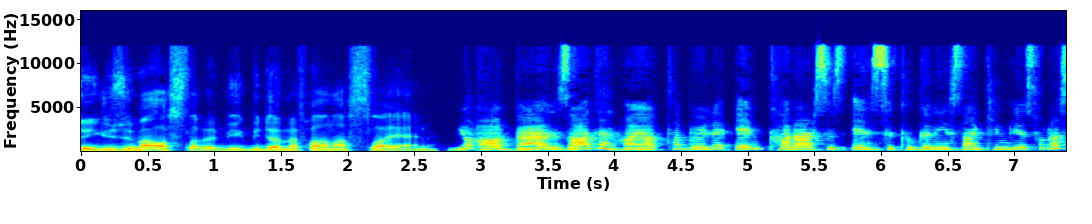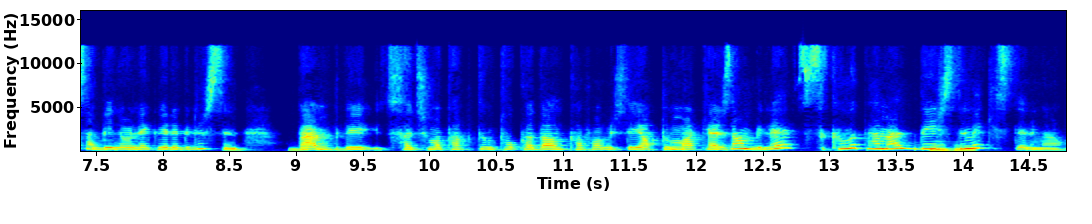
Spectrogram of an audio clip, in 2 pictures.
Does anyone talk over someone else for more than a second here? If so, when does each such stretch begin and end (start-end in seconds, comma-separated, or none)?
none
